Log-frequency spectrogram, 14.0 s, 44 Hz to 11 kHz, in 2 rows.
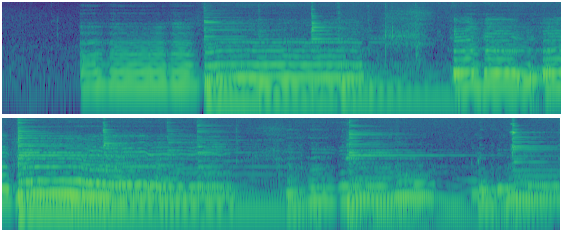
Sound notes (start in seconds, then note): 0.8 E.J. humming brightly; 1.8 bright calm music; 5.2 Tracy humming brightly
